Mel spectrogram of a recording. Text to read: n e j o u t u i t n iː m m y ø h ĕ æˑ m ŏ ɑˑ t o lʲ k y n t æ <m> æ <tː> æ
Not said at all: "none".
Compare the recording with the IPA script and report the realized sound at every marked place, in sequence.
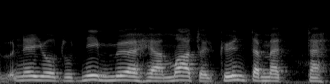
m, tː

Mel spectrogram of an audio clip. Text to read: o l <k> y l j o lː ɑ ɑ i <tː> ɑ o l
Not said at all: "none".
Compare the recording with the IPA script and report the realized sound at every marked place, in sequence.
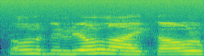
k, kː

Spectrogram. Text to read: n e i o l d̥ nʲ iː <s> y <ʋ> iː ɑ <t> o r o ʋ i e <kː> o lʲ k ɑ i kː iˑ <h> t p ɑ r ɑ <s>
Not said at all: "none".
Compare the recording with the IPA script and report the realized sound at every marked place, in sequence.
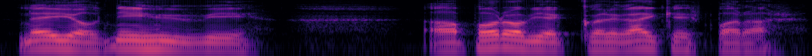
h, ʋː, p, kː, s, s

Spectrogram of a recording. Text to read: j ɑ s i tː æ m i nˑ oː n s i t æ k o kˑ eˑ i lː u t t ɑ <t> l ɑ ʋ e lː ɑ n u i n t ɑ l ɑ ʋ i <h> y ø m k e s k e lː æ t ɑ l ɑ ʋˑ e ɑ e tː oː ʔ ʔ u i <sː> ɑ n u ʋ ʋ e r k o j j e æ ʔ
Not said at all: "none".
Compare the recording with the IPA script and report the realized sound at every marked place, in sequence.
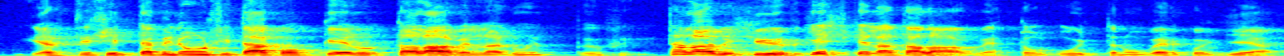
none, s, tː

